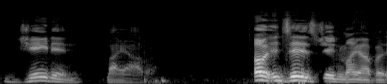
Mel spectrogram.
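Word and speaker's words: Jayden Maiava: Real quick, Peyton, how do you pronounce the quarterback for USC's name? Jordan Mayava. And Soupy, how do you say it? It's Jaden Mayava.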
